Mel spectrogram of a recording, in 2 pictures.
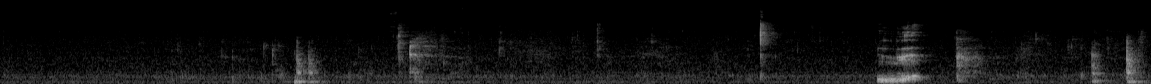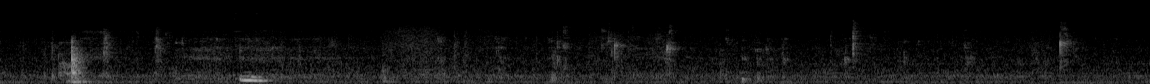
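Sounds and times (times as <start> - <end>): lip-smacking eating sounds: 1.4 - 8.7, 9.6 - 23.0
person burping loudly: 8.8 - 9.3.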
